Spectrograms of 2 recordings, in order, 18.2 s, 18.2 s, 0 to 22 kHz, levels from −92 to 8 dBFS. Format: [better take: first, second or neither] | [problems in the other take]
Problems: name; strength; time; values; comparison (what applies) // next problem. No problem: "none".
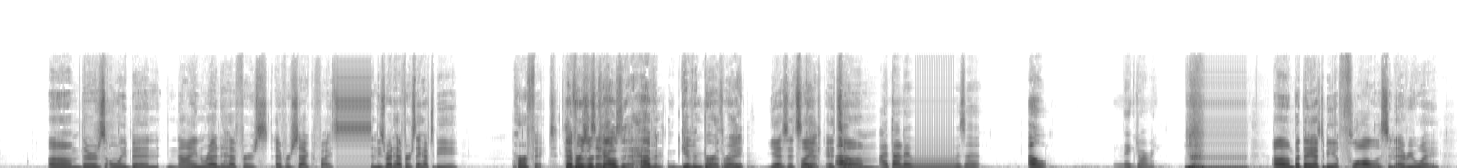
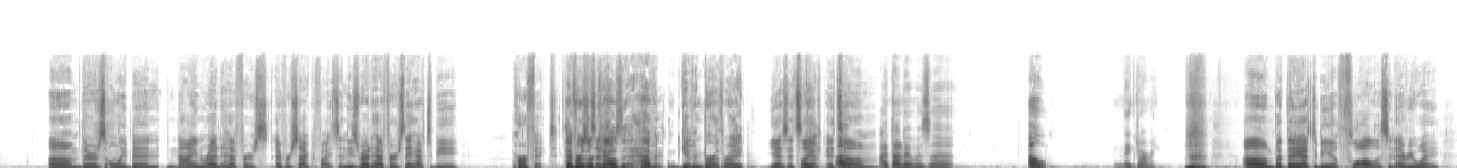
second | audio freezing; at 4 s, at 11 s for 0.5 s and at 15 s for 0.5 s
